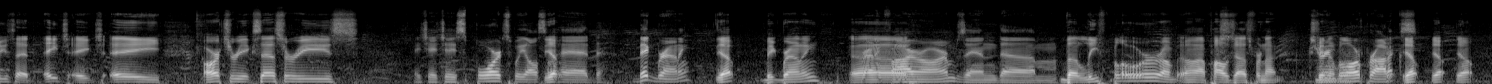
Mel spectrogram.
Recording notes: shooting on location from The Break's annual Sponsor Appreciation Event.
